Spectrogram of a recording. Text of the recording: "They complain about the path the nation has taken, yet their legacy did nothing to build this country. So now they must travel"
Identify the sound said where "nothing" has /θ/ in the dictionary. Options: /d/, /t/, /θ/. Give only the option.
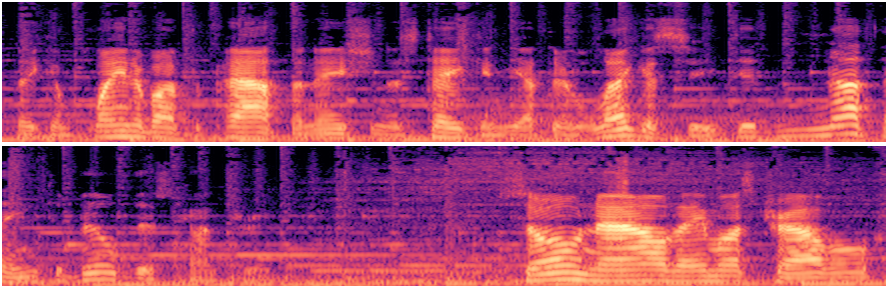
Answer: /θ/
